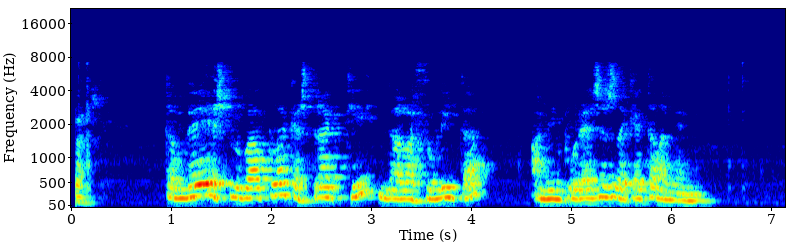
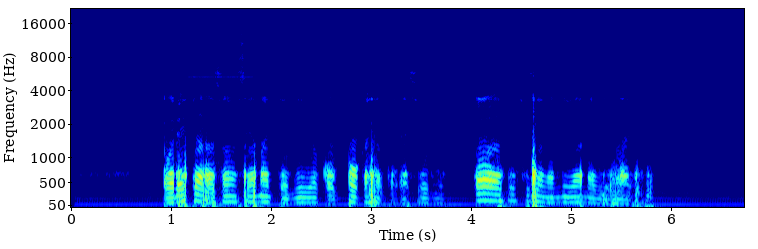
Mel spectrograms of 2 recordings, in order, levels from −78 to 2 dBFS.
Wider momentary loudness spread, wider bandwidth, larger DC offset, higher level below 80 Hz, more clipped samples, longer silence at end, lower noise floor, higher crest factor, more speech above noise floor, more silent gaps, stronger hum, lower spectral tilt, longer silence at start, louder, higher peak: second, 14 LU vs 17 LU; second, 7.2 kHz vs 13.5 kHz; neither; about the same, -56 dBFS vs -56 dBFS; neither; second, 0.75 s vs 0.9 s; second, -64 dBFS vs -68 dBFS; second, 18 dB vs 26 dB; first, 43 dB vs 29 dB; neither; second, none vs 60 Hz at -60 dBFS; about the same, -9 dB/octave vs -8.5 dB/octave; second, 0.05 s vs 0.9 s; first, -22 LUFS vs -39 LUFS; first, -4 dBFS vs -14 dBFS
